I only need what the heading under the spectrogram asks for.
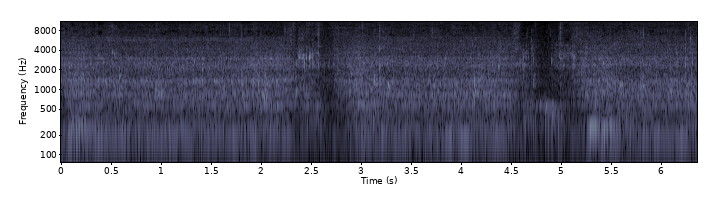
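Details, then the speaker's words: Toto toilet installed 8–10 years ago: tank refilling after a flush with a rushing hiss that cuts out and resumes until full, fill valve cycling on and off from a leaking valve cap seal. "But recently, whenever I flush, the toilet starts normal, then seems to run water on and off until it reaches the correct level."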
